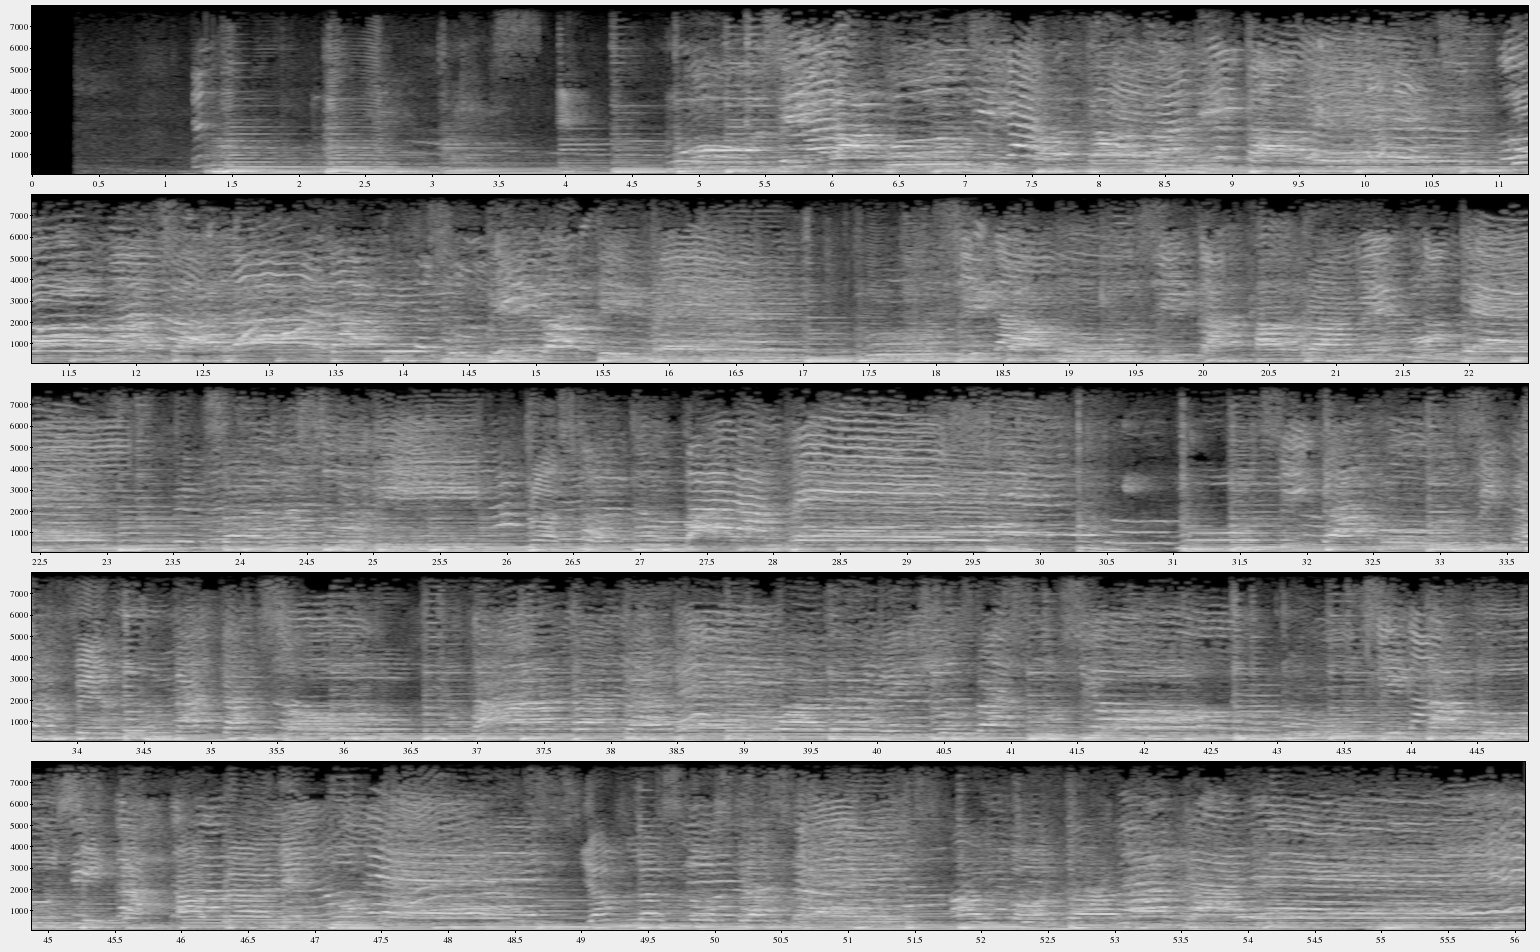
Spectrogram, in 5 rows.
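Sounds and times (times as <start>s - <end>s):
music: 1.1s - 56.0s.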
